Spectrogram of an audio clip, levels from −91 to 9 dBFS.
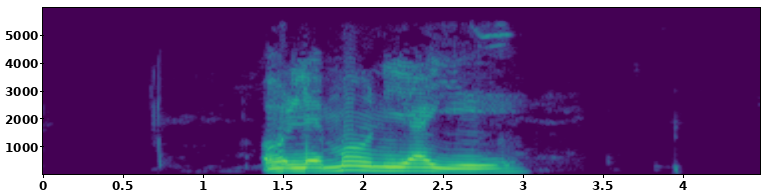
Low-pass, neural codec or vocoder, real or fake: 5.4 kHz; none; real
